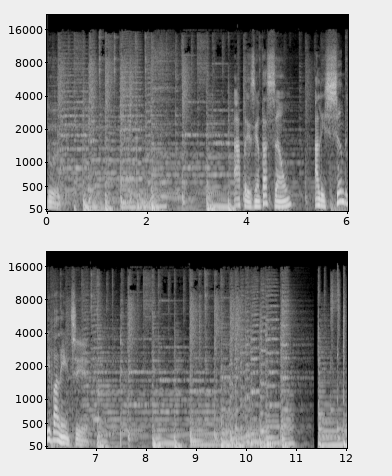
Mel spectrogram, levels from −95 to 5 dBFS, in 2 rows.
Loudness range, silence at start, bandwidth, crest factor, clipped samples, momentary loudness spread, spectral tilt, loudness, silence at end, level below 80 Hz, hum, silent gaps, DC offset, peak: 7 LU; 0 s; 16.5 kHz; 18 dB; under 0.1%; 13 LU; -4.5 dB/octave; -18 LUFS; 0 s; -26 dBFS; none; 11.36-11.40 s; under 0.1%; 0 dBFS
